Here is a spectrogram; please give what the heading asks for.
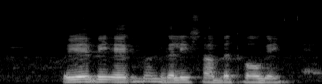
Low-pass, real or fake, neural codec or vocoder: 10.8 kHz; real; none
